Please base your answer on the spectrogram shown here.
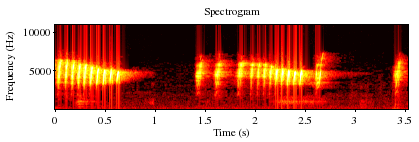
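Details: Sunbird singing for a songbird training recording: a fast, high rattling trill, a pause, a couple of short chirps, then another buzzy trill and a final note.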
